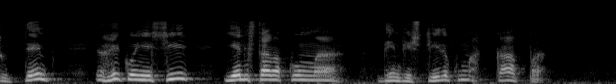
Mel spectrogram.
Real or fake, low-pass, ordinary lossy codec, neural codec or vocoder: real; none; none; none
